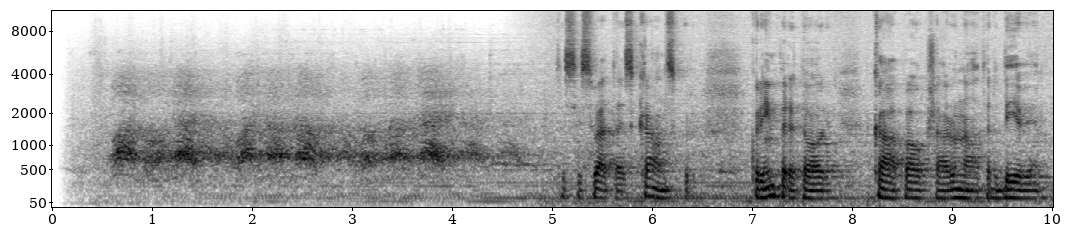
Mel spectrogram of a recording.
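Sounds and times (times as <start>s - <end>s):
voices chanting in unison: 0.5s - 5.0s.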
